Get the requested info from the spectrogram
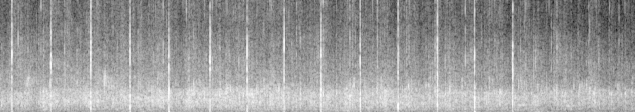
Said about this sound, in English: Let's give a round of applause to our women.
